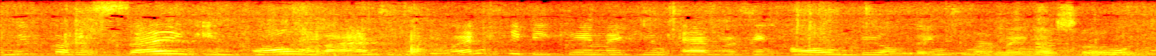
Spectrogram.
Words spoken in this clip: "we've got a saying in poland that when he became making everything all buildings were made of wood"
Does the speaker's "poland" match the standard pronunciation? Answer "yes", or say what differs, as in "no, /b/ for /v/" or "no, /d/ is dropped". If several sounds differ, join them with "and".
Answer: no, /b/ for /p/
